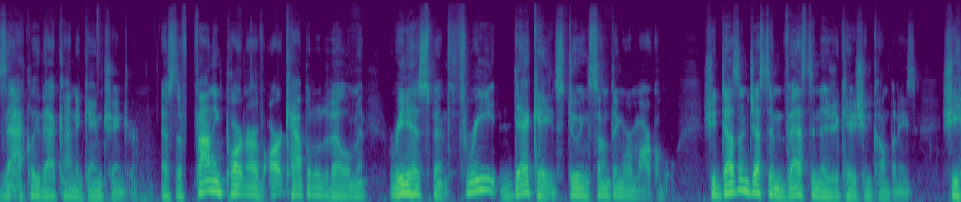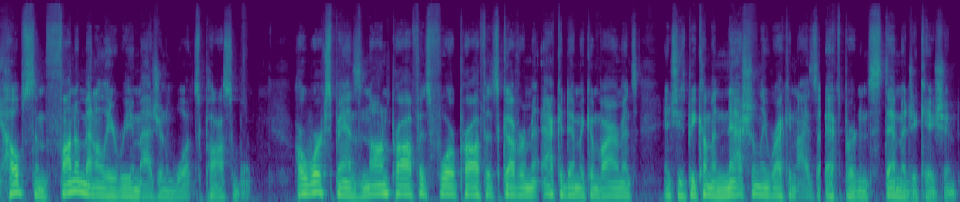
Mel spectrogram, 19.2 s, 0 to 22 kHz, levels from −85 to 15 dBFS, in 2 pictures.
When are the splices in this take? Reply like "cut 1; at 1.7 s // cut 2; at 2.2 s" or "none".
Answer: cut 1; at 1.8 s // cut 2; at 17.7 s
